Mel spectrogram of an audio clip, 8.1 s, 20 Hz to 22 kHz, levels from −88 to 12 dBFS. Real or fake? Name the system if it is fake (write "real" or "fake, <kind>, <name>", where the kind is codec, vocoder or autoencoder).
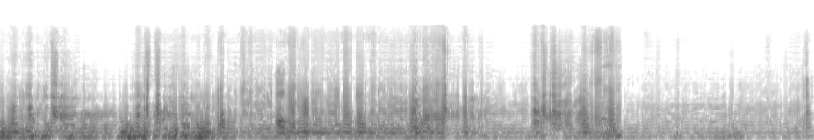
fake, vocoder, BigVGAN v2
